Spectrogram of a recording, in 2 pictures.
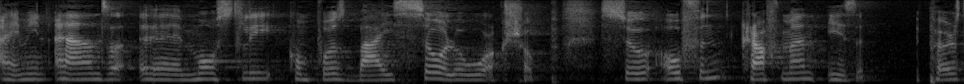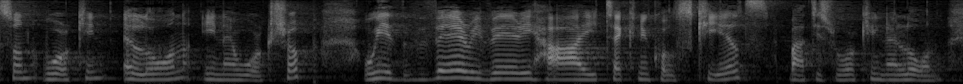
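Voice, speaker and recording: A woman's medium-pitched, somewhat breathy voice with a non-native accent, fairly even intonation and a very slow pace. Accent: non-native English speaker. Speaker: panelist, craft network representative. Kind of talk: conference panel talk. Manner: halting, many fillers.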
